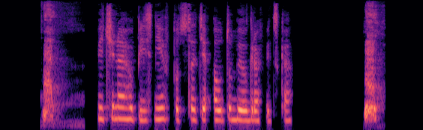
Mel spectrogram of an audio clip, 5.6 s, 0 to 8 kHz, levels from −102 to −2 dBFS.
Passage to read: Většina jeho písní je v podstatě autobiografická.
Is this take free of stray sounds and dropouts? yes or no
no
